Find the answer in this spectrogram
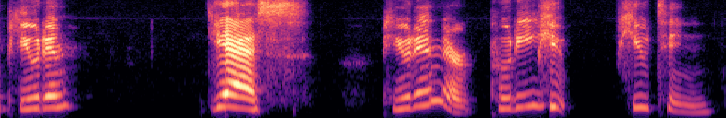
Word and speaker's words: Putin: or other communist countries yes what's his name Putin yes Putin or py Putin Putin Putin yeah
